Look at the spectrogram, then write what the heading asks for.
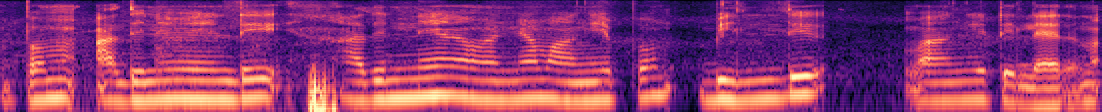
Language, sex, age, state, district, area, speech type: Malayalam, female, 18-30, Kerala, Kollam, urban, spontaneous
